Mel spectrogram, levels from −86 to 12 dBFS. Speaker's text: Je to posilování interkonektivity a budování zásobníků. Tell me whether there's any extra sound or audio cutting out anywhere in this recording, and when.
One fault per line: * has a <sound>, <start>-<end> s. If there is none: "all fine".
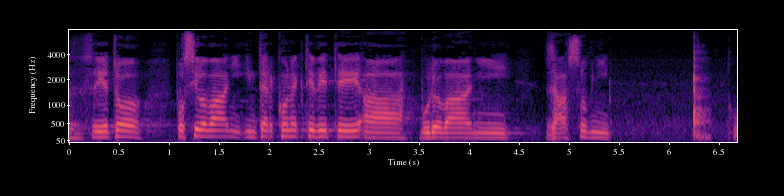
* has a thud, 6.2-6.4 s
